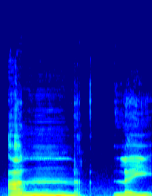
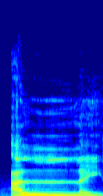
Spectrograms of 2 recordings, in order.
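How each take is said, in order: First: The n is pronounced separately before the l. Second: The n merges into a doubled l sound. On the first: The speaker calls it wrong. "instead of saying an lay" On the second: The speaker calls it right. "merge the noon noon into the lam"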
